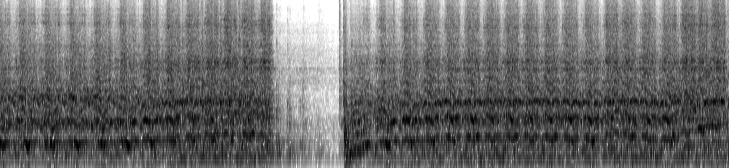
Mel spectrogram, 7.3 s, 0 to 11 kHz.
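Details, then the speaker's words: 1950s Caterpillar Traxcavator track loader diesel, long unused, started on 24 volts: cranks and catches, dips briefly, then settles into a steady even idle with clean regular firing; sounds surprisingly good, oil pressure showing, normal start and idle. "wow honestly it sounds pretty good I'm not gonna lie I was not expecting that at all"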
